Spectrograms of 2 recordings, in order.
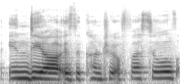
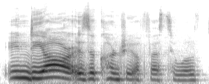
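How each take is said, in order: First: No R sound links 'India' to 'is'. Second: An R sound links 'India' to 'is'. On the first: The speaker calls it wrong. "I will not be telling it as" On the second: The speaker calls it right. "I'll be telling it as"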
